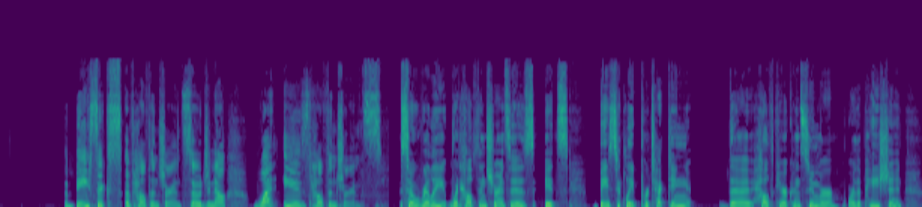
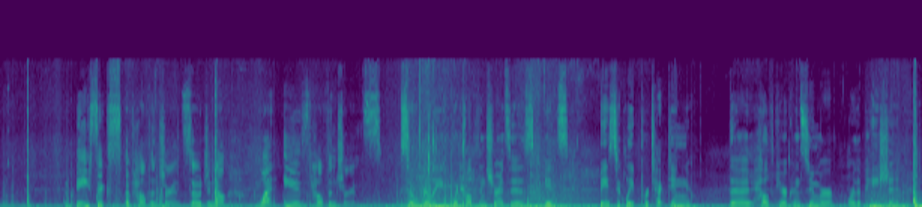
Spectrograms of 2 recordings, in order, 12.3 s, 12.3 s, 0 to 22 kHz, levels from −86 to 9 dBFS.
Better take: first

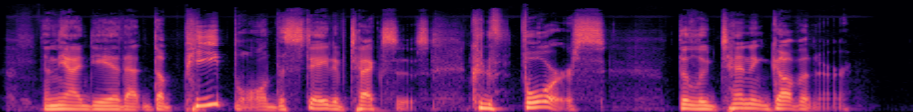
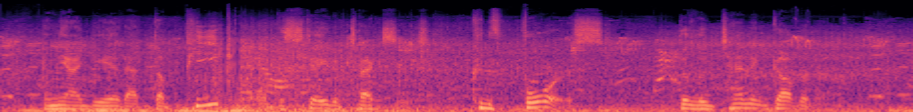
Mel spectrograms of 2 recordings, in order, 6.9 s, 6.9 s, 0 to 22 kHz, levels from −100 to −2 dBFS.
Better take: first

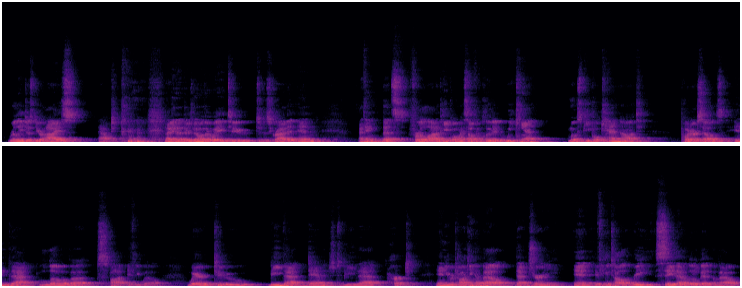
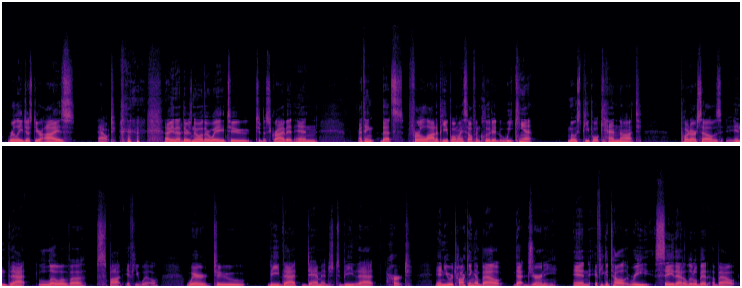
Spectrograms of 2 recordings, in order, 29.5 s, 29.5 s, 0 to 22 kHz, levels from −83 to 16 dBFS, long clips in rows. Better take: second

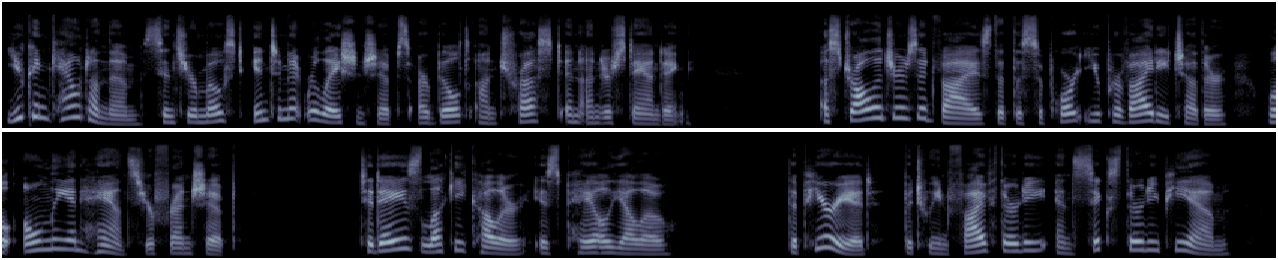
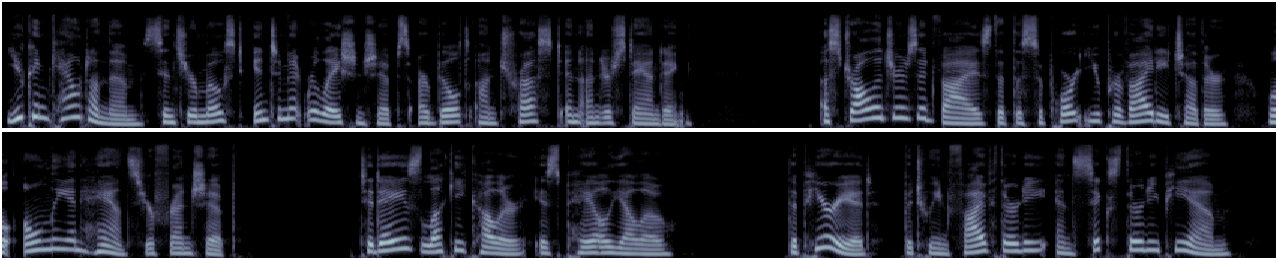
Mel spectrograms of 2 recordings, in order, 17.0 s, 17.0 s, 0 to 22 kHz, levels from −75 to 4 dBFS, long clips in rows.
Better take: second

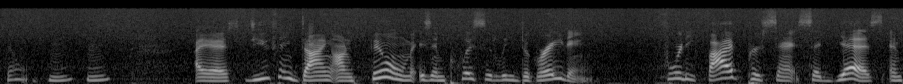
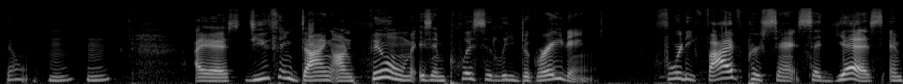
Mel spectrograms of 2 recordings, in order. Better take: second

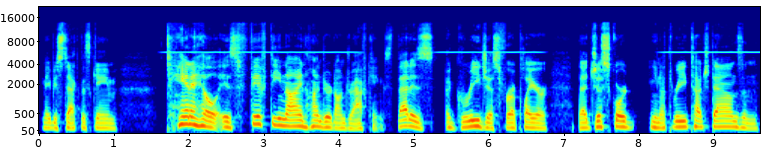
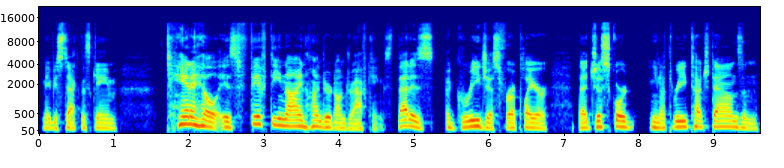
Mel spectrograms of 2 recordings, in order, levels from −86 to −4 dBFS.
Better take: second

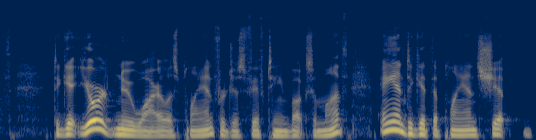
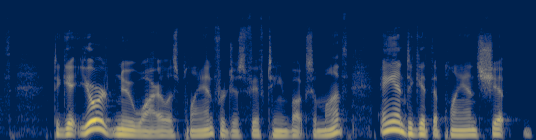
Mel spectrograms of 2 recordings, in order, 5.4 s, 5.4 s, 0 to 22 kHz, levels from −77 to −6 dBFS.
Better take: neither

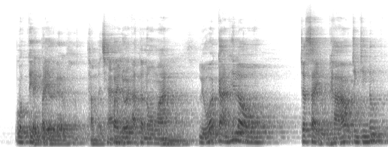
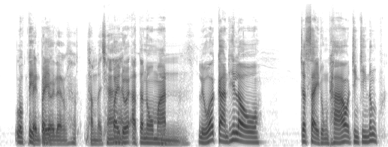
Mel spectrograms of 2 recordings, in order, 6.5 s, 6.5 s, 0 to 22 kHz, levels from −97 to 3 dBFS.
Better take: second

